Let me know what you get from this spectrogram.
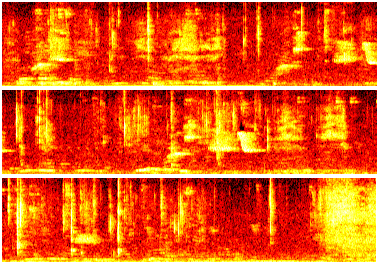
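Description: Faint chewing and mouth sounds of a person eating rice and curry by hand, with scattered soft clicks of fingers working the food on a metal plate.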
